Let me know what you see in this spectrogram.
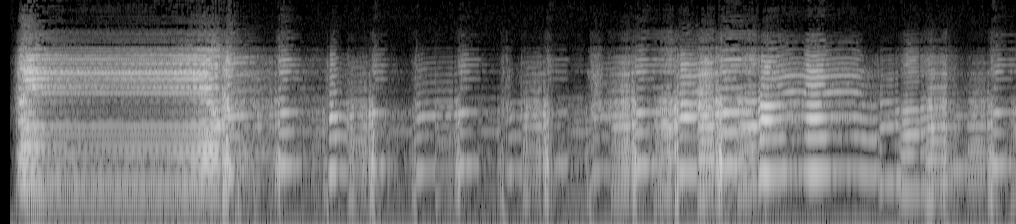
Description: Harp

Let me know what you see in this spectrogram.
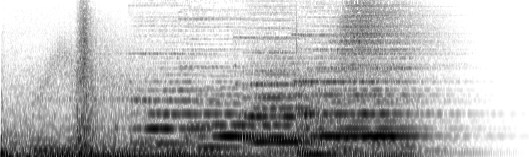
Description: Sonic Movie Logo

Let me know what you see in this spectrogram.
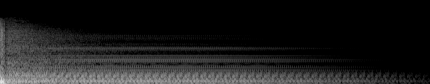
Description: Hard Impact Tone Ring Sweep

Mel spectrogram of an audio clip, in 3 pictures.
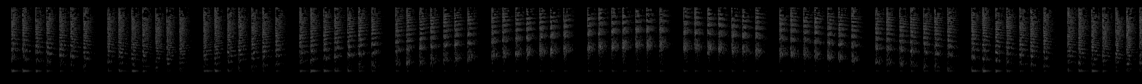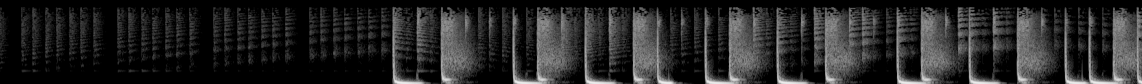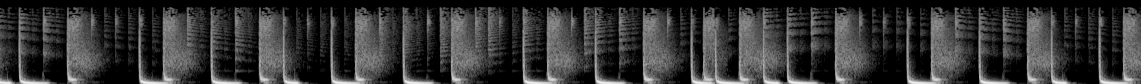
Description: Beats Only

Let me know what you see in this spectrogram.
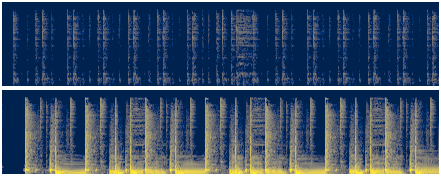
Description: Drums and Bass

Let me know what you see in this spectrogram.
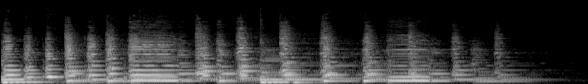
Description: Spiccato, Sting

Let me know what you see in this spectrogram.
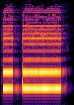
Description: Soft Beep

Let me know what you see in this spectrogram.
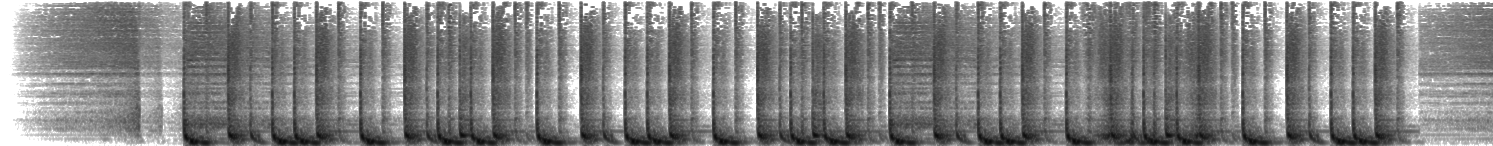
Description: Drums Only

